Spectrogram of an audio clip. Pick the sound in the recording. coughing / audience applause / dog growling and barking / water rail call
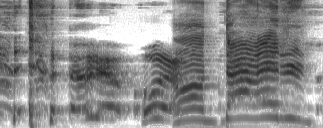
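coughing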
